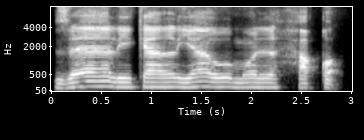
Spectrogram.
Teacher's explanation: ditahan ya karena dia bertasdid ditahan dulu setelah itu baru ada pantulan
